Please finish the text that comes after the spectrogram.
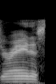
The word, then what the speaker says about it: Uranus: know it's an Americanism if you look in the encyclopedia if you're looking at any pronunciation guide its Uranus that's the it's the name of a Greek and Roman God and that's the correct way so many people do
